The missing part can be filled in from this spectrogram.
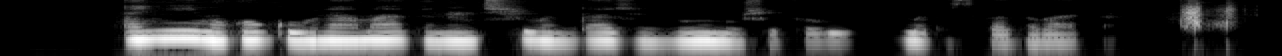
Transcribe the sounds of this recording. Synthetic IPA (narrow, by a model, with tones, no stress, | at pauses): ʔa˦ɲjiː˦mɐ˨ɡʷɔ˦ɡʷoː˨naː˦maː˦ɡɐ˨nɪ˦nt͡ʃiː˦wɔ˨ndaː˦d͡ʒɪ˨nːʊ˦jmu˨ʃeː˨kɐ˨ɽuː˦ɡʷʊː˦ma˨da˨sʊ̥˦ka˨ɡɐ˨baː˦ta˨ʔ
